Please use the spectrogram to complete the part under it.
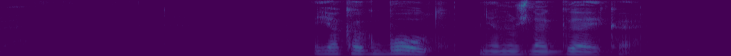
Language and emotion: Russian, angry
